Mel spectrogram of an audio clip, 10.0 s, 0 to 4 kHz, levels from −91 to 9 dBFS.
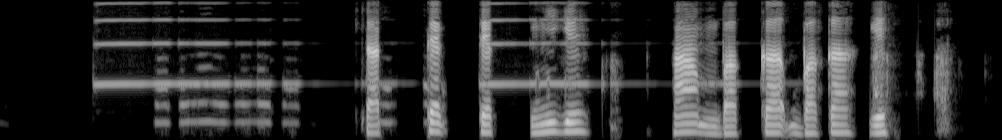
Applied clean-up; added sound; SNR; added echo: neural mask model RNNoise.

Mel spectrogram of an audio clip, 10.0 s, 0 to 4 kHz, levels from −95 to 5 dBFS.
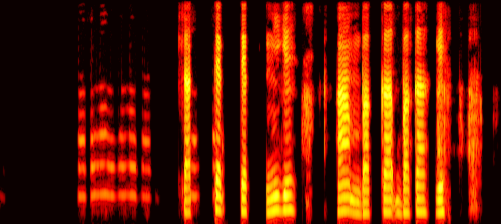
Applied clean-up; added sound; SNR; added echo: none; none; none; none.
